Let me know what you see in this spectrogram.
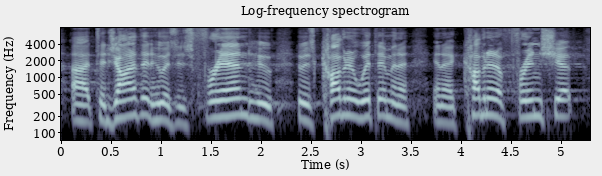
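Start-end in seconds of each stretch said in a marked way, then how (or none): none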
